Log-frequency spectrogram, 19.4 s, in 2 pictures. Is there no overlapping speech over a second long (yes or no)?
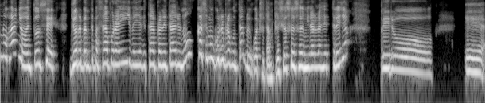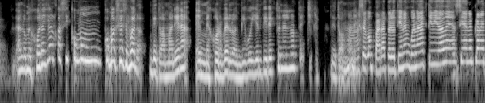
yes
